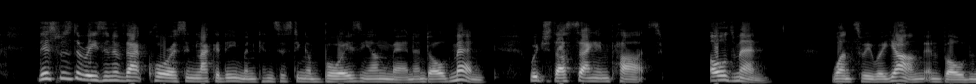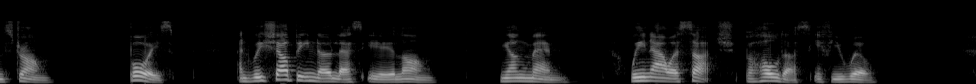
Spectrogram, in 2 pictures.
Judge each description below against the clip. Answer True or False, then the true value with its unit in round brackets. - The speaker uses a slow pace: False (165 wpm)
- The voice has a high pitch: False (140 Hz)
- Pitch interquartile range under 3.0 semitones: False (4.8 semitones)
